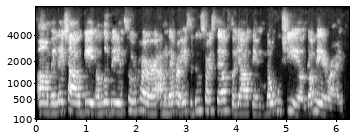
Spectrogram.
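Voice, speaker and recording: A woman's voice: medium pitch, fairly even intonation, fairly quick. A woman with an American accent hosting a podcast in a casual, chatty way, informal and rambling. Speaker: podcast host. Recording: roomy, distant, slightly dull mic.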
